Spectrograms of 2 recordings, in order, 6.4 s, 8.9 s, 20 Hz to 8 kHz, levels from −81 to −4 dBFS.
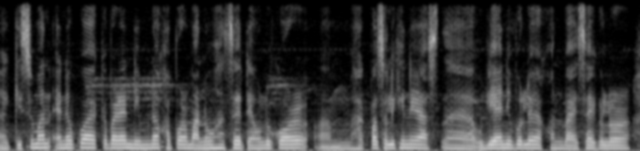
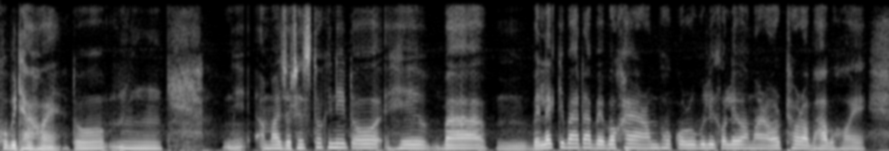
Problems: constant background noise, background conversations at intervals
